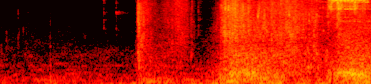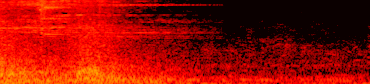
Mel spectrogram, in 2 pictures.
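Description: A card game plays magical whooshing and chiming sound effects.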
